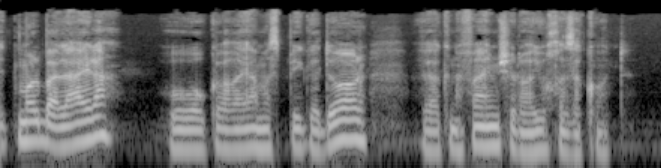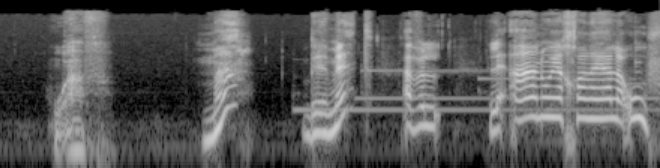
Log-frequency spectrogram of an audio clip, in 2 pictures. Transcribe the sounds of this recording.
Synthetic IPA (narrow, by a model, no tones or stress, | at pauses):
etmo̞lbalajla | hukvaʁajamaspik̚ɡado̞lveaknafaimʃe̞lo̞ɦajuχazakʰo̞t | huʔaf | ma | beːmetʔavalle̞ʔanhujaχo̞lhajalaʔuf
